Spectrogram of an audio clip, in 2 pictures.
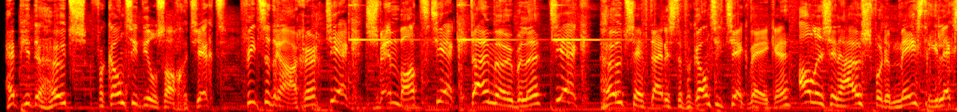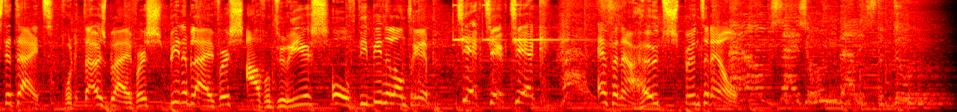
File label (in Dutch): HOOFDCOMMERCIAL met muziek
